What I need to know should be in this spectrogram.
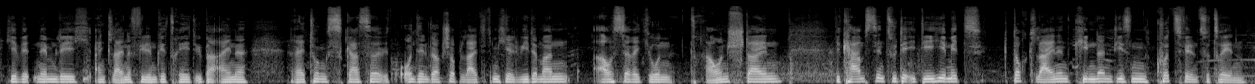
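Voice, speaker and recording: A man hosting a radio feature, asking clear, friendly questions at an outdoor camp. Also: medium pitch, flat delivery, normal speed, mellow. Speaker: radio reporter.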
